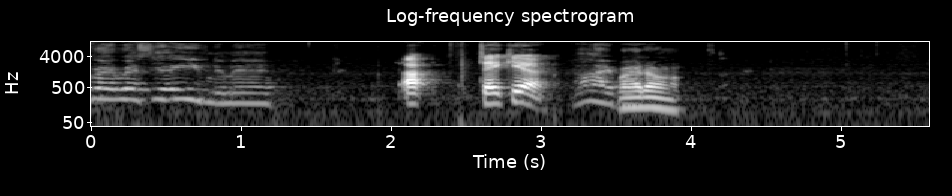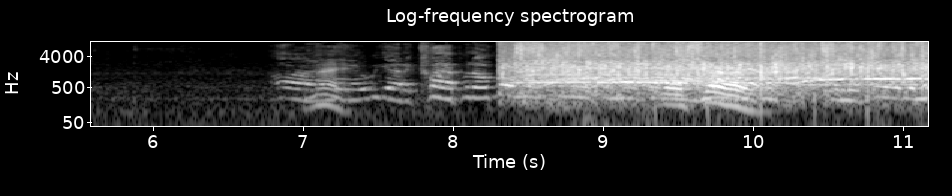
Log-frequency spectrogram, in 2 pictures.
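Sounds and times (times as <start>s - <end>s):
speech: 0.2s - 1.4s, 2.1s - 4.0s, 6.9s - 11.1s
applause: 8.3s - 11.1s.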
